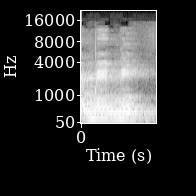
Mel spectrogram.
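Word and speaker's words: many: मैनी, note ए मेनी, मैनी, तो एम ई एन आई, मैनी।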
